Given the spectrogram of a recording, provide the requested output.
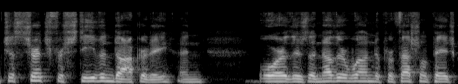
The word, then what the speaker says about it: Daugherty: this way, but um I was raised with the Irish pronunciation. So, I'm going to try to do this. Um, if you have an Irish accent, it's Dohi. Dohari.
